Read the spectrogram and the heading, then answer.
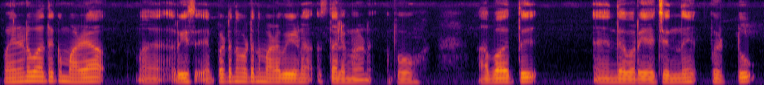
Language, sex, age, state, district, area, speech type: Malayalam, male, 18-30, Kerala, Palakkad, rural, spontaneous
